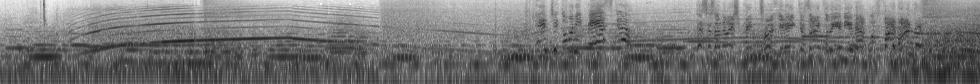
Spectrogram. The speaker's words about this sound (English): Stan drives the van full speed down the main road, with Peter and Lisa very close behind. Peter switches on the siren.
